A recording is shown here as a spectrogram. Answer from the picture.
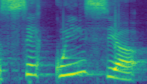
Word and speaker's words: sequência: Já na palavra sequência, olha o que que tá acontecendo. Se quência, eu tenho um dígrafo, mas é o e n u é pronunciado, tá?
